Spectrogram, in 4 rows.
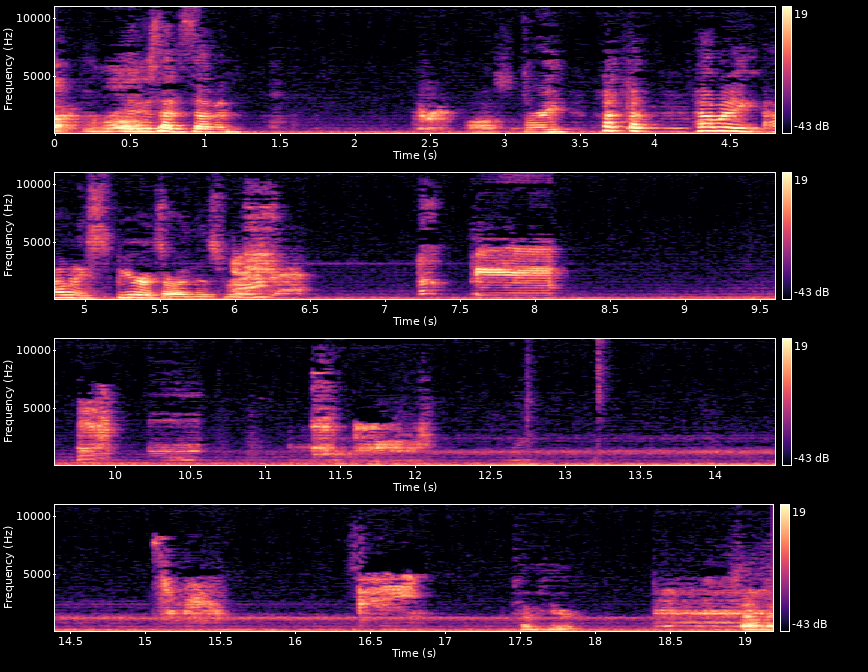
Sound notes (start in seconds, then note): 3.6 chuckles; 6.5 EVP warbles and buzzes; 15.4 EVP warbles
